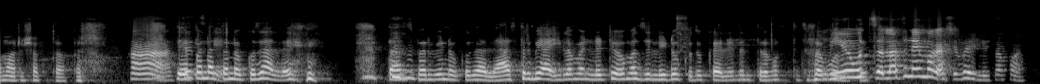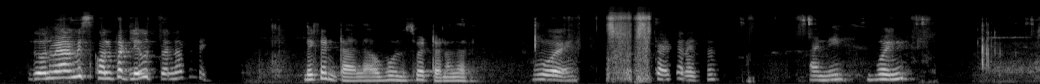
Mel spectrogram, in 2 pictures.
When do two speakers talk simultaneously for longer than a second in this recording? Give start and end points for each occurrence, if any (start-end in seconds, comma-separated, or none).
none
